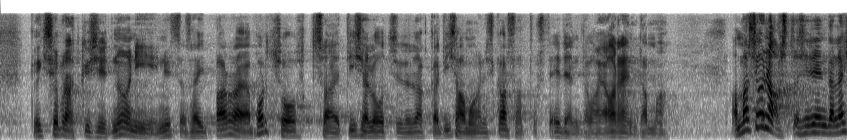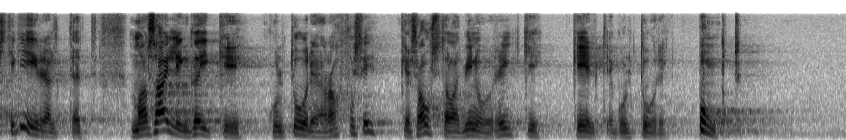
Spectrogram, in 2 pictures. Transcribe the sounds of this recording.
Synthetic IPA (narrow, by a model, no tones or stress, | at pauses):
kɤjksɤb̥ɾɑt̪̚kysid̪̥nonʲiːnyːt̪sɑsɑjd̪̥̚pɑrɑjɑpo̞rt̪suoht̪sɑe̞t̪ːˑis̬e̞lo̞ːt̪ːˑɑ̥sid̪et̪ɑkːɑd̪isɑmɑːlist̪kɑsvɑt̪ːˑust̪e̞d̪e̞nd̪̥ɑmɑjɑ̰ɑɾe̞nd̪̥ɑmɑ̰ | ɑ̰mɑsɤnɑst̪ɑsine̞nd̪ɑlæsʲt̪ikiːɾe̞lt̪ˑːe̞t̪ːmɑsɑlʲːinkɤjkːikult̪ːˑuːɾijɑɾɑhvusike̞sɑwst̪ɑvɑd̪minuriːkːi | ke̞ːlt̪jɑkult̪ːuːɾi | puŋkt̪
